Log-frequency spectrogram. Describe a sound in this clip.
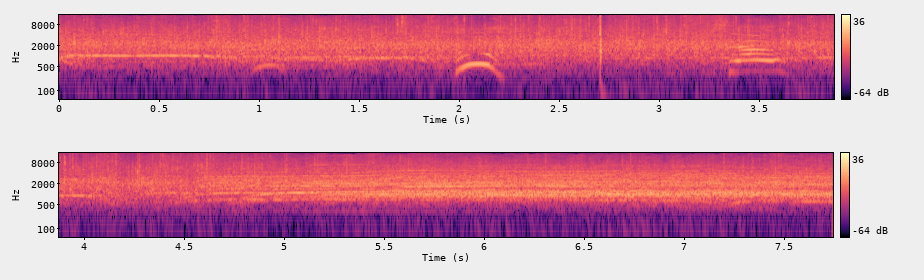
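A crowd claps and applauds steadily.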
